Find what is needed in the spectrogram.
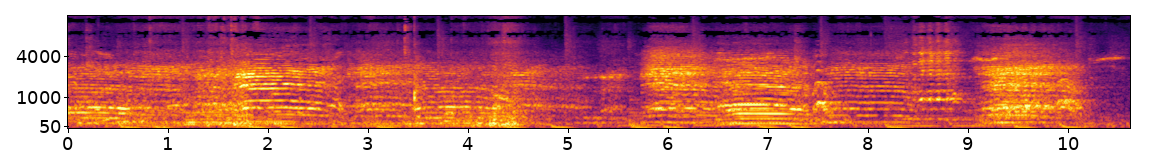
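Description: A flock of sheep bleating, a string of loud calls coming every second or two, several voices overlapping.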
